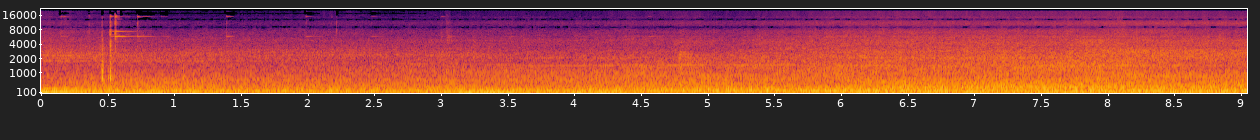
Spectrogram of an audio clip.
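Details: 2015 Nissan Titan pickup V8, stock exhaust: low, even rumble holding steady at idle, no ticks, misses or exhaust leaks; runs healthy.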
